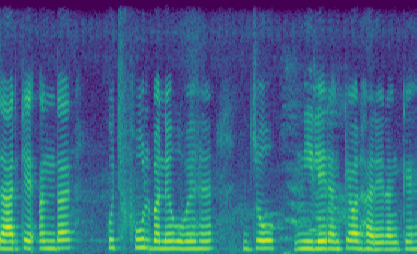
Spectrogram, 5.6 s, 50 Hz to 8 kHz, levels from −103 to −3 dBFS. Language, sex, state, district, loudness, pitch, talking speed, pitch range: Hindi, female, Jharkhand, Garhwa, -18 LUFS, 235 Hz, 185 wpm, 230-245 Hz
